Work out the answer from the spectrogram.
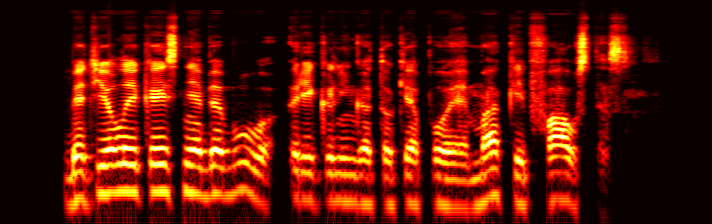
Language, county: Lithuanian, Vilnius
